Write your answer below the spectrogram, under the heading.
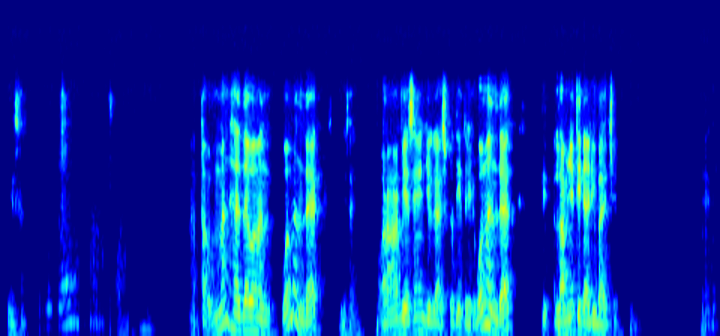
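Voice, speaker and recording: A man's voice: fairly high pitch, lo-fi sound. A man teaching an online Arabic class, patiently drawing out each Arabic phrase.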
